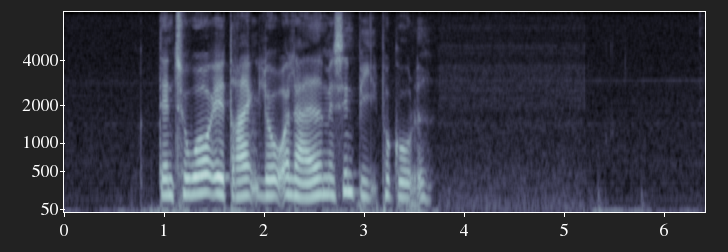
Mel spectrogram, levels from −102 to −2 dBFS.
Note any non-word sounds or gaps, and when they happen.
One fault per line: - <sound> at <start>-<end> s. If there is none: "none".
none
